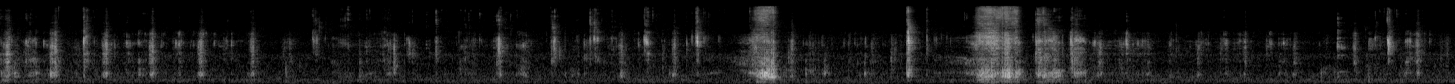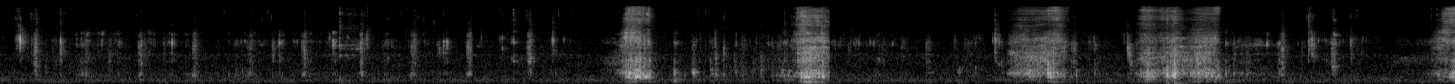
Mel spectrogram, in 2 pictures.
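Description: Close-miked chewing and biting of cream fettuccine with crispy air-fried beef large intestine. Wet mouth clicks run throughout, with about six louder bursts of noise.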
